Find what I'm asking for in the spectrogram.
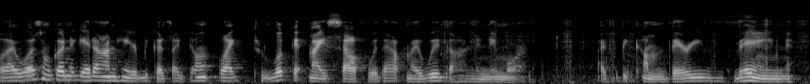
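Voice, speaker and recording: Her pitch is very deep and low for a woman. She speaks at a moderate pace. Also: lively intonation. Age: 80s+. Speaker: family vlogger. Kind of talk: casual chat. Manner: rambling conversational.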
